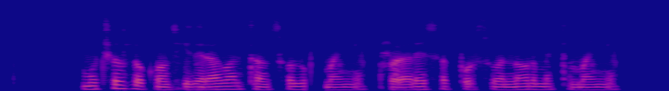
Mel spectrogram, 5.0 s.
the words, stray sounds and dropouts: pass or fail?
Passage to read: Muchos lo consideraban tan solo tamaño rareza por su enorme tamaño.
fail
